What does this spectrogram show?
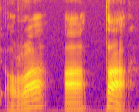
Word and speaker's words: ra'ata: Now here's a little tricky one. We have 3 syllables in this one. It's going to be ra'ata. So every vowel is a syllable.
